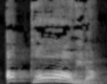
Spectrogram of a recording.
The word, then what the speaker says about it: الطاولة: كلمة طاولة، لندخل للتعريف على هذه الكلمة، تصبح الطاولة. هل لفظت ال هنا؟ لا. إذا هنا تعتبر هذه اللام اللام الشمسية، وحرف الطاء أيضا مصنفه أنه ضمن المجموعة الشمسية.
